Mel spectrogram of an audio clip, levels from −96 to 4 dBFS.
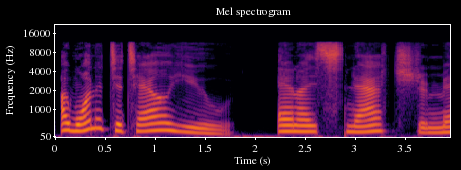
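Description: A time-stretched section runs from 0.8 s to the end, where the speech abruptly slows to about 0.54 times its pace while its pitch stays put. This likely comes from software lengthening the audio by repeating short slices, which makes it drag.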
